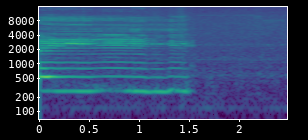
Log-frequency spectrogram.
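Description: A woman's voice holding one long, steady note, the drawn-out end of a sung-out 'bye', cutting off about one and a half seconds in. Faint room hiss follows.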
